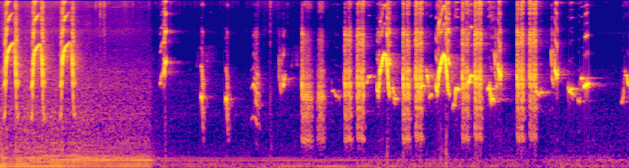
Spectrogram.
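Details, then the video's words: Black-winged myna gacor song for competition bird training: three upswept whistles over background noise, then an irregular mix of chips, squawks and looping whistled notes. "jalak putih gacor full nembak isian"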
